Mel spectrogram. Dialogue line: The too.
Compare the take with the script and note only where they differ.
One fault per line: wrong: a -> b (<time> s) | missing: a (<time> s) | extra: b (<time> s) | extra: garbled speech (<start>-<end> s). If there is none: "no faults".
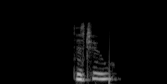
no faults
